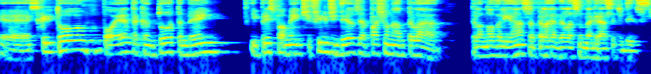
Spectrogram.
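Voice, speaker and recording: A man with a Bahian accent speaks at a moderate pace in a fairly high pitch, his intonation lively. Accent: Salvador (Bahian). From Salvador, Bahia, Brazil. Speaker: singer, writer and former pastor. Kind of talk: casual interview chat.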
